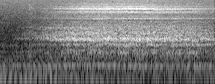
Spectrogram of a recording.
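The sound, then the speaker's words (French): Slow inhale through the nose during a guided belly-breathing exercise: a soft, steady airy hiss that swells slightly and holds for about two seconds, faint and alone. “Prends conscience du trajet de l'air au niveau des narines et de la gorge. J'inspire, je gonfle.”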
